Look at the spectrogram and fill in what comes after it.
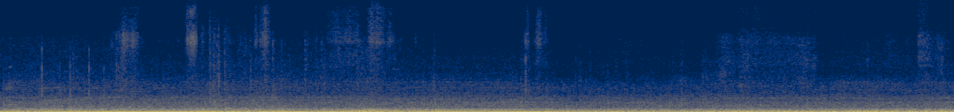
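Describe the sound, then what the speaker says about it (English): Road traffic in Acworth, Georgia, heard as a continuous low rumble of car engines and tyres from inside a moving vehicle, steady and fairly loud throughout. "Acworth traffic."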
